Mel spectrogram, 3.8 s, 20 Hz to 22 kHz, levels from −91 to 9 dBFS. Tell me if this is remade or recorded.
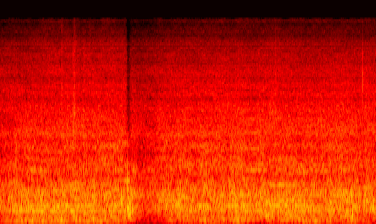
remade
